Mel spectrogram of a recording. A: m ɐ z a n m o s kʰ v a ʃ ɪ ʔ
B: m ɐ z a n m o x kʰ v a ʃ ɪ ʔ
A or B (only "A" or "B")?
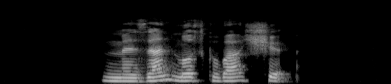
A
